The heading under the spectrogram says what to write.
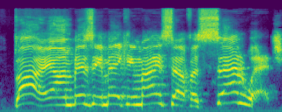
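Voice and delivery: put-on, silly cartoon voice. Answering a question as Fifties Bear: sounds like Terrance and Phillip. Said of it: "Does he just sound like the people from Terrence and Phillip?".

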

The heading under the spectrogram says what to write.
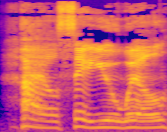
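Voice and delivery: slow, snorting tone. Narrated scene: a man answers a woman's offer to clean his shoes, snorting. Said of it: "he snorted".

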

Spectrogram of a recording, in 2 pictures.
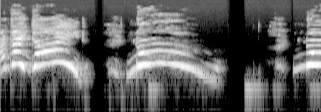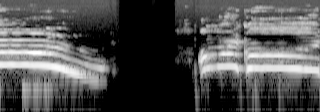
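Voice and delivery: very high, very loud, slow, drawn-out frustrated cry. Playing a game, the speaker dies right after grabbing a lucky block; annoyed outburst. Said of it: "I'm so annoyed right now".

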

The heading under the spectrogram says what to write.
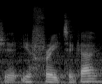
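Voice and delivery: plain

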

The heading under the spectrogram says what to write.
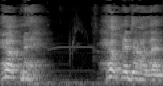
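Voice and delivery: unconvincing attempt at an Irish accent. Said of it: "Did that sound Irish at all?".

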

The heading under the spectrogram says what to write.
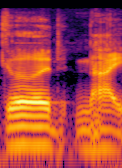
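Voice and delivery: usual speaking voice

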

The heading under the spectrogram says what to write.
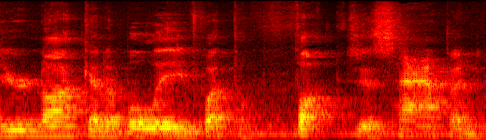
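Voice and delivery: ordinary talk, nothing marked

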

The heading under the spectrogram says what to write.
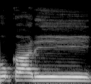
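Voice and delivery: long, slow, loud call with the vowel stretched.

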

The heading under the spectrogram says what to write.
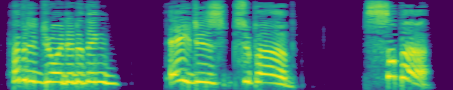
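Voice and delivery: very high, squeaky voice. Lord Robert talks to Lady Carrados over a loud band; high squeak. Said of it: "he squeaked".

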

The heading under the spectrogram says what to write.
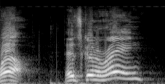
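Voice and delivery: very loud, high, sure-of-himself, confident tone. Retelling a son's weather claim: imitating a son speaking confidently. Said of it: "And he says it like he knows".

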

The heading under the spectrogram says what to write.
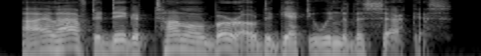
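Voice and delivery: plain reading voice

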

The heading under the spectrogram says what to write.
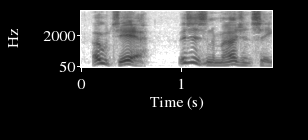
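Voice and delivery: ordinary talk

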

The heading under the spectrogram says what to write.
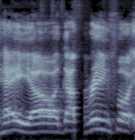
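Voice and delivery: Southern American accent. Picturing Lord of the Rings recast Southern, doing a Southern American accent. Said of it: "Let's say you get a Southern Americanized".

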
